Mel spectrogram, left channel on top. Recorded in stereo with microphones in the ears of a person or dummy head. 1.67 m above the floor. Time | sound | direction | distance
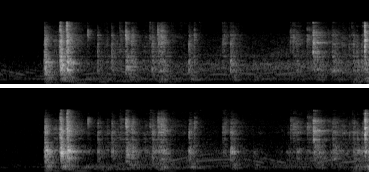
0.4 | a door slam | 50° left (ahead or behind) | 1.9 m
